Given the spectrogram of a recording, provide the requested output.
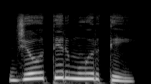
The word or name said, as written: ಜ್ಯೋತಿರ್ಮೂರ್ತಿ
